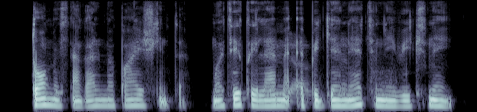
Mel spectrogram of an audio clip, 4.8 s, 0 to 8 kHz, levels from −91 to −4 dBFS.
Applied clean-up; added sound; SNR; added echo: neural mask model DeepFilterNet 3.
